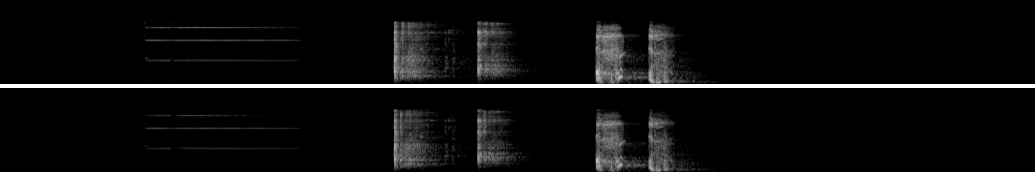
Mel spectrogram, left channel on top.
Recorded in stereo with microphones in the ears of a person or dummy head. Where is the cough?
5° left (ahead or behind), 0.5 m.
